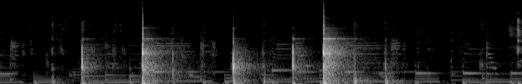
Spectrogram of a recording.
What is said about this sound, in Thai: โขลกจนเนื้อปลาหนึบกันกับพริกแกงนะคะ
